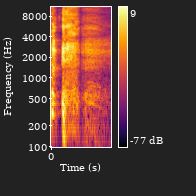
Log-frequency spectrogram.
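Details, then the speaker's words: Adult man with a cold giving a single short, harsh cough, with a brief lead-in sound and a fading tail. "y'all hear the cough I got a code and everything and I'm still here for y'all"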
